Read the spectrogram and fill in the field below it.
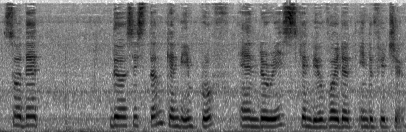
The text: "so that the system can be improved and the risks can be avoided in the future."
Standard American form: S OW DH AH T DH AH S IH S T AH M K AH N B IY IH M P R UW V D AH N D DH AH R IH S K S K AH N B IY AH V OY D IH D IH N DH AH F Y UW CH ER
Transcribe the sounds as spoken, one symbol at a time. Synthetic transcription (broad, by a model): S OW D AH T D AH S IH S T AH M K AH N B IY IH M P R UW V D AH N D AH R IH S S K AH N B IY AH V OY D IH D IH N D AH F Y UW CH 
